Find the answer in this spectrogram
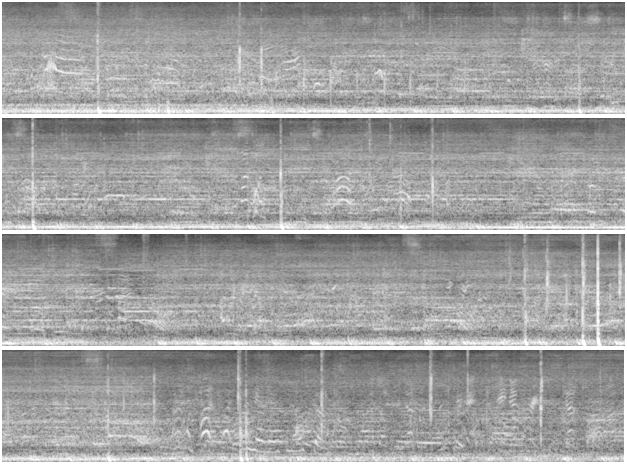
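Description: Outdoor beach volleyball ambience: people talking and background music from the venue, broken several times by sharp smacks of hands hitting the ball. The loudest smacks come close together about three-quarters of the way through.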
